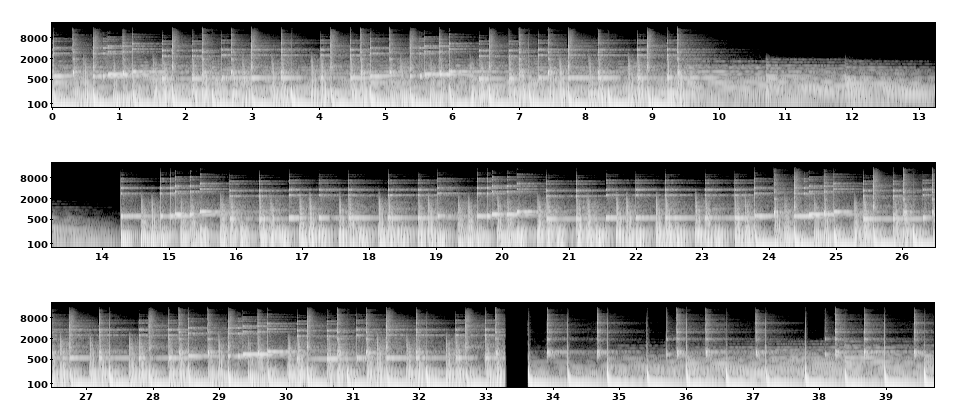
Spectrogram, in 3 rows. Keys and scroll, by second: 32.5 c, 32.8 e, 33.1 Escape, 34.1 shift+Page_Down, 38.7 g.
